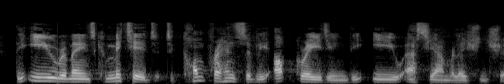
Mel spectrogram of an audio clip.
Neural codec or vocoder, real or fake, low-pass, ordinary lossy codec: none; real; 7.2 kHz; none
